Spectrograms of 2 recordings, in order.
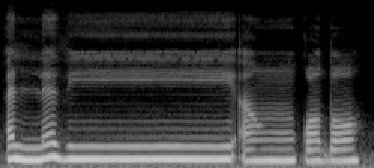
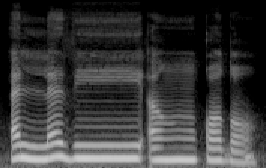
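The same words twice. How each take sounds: First: The vowel before the hamza is held longer. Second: The vowel before the hamza is held briefly. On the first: "tawassut al-munfasil, empat harakat" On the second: "dua harakat"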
